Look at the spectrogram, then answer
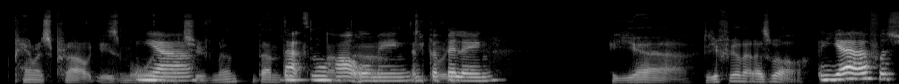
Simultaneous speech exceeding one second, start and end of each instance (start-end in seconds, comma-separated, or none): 2.8-4.6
